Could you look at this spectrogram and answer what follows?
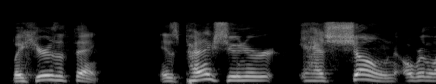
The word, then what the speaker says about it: Penix: They should draft at number 9, Michael Penix Jr., the quarterback out of Washington.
